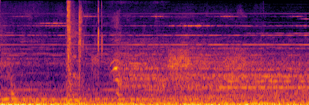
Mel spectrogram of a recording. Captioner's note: rod plunges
